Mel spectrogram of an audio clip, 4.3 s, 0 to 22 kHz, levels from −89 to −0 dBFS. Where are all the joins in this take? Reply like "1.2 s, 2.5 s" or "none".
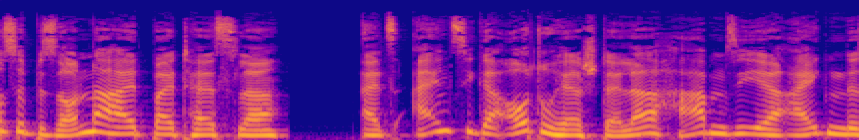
none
